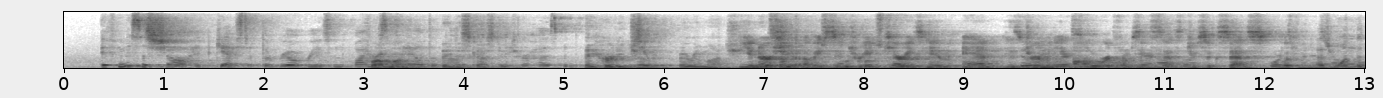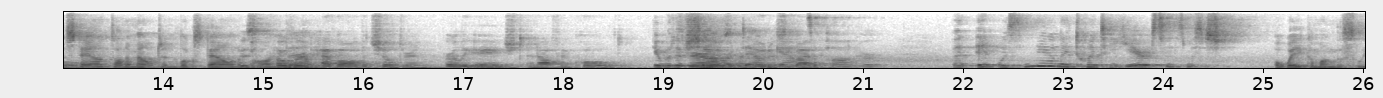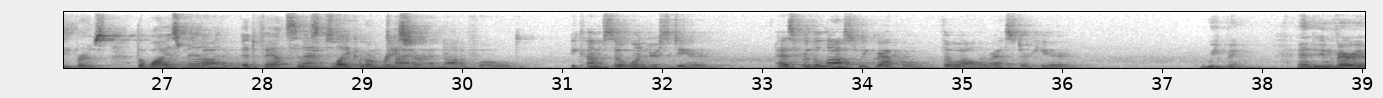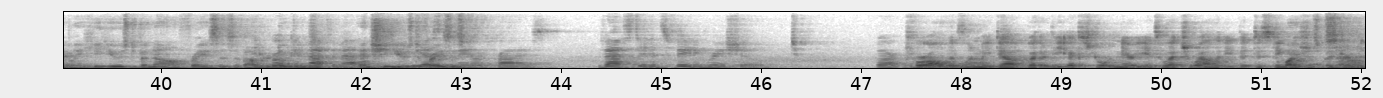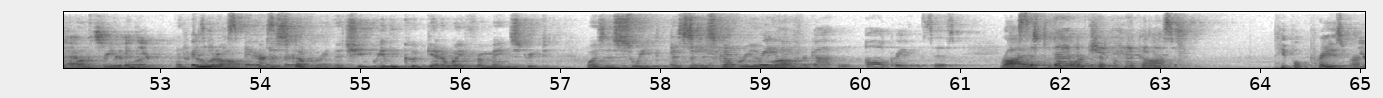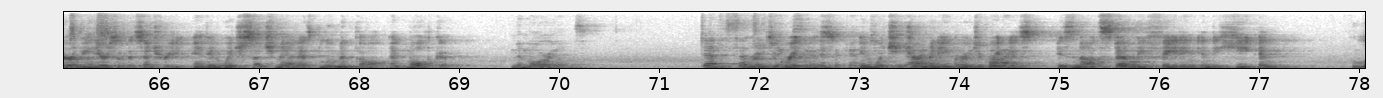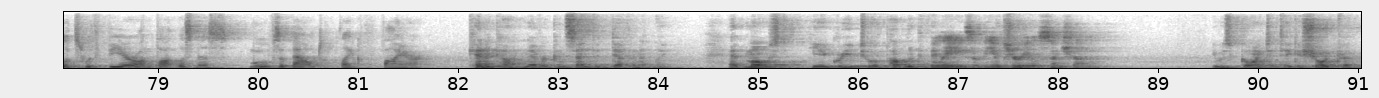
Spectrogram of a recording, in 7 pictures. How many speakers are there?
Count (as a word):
five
